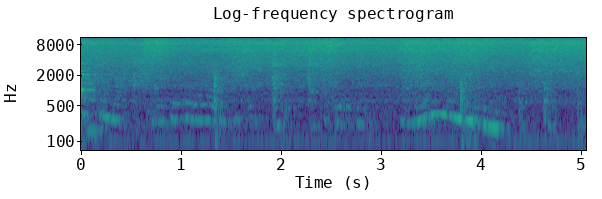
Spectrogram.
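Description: Red onion, garlic and button mushrooms sizzle softly in a pan for a quinoa risotto, with a steady low hiss and occasional clicks of stirring.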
